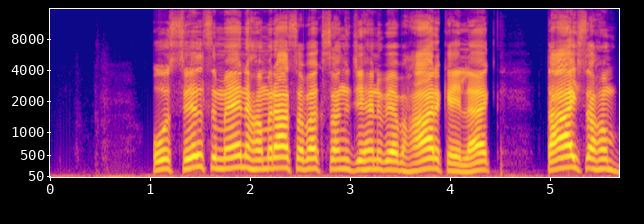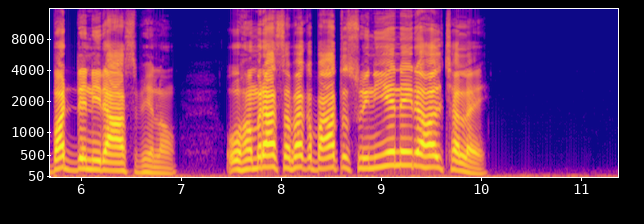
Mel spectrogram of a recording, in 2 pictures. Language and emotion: Maithili, angry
